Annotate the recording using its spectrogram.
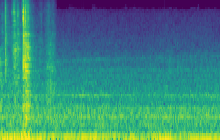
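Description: Plastic miniature parts clicking and rubbing in the hands as a wing is pressed onto the body to test its fit: a few faint clicks in the first half second, then only a low steady hum.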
